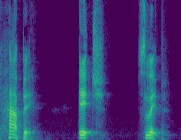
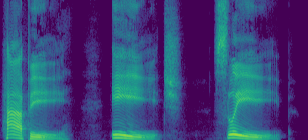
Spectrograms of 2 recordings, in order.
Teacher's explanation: we've got to make your voice come out longer, as if there's a little tail on the end of that E. Happy, each, sleep. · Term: E sounds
